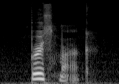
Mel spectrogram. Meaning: A mark on the skin formed before birth
- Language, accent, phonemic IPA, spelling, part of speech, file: English, US, /ˈbɝθˌmɑɹk/, birthmark, noun, En-us-birthmark.ogg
